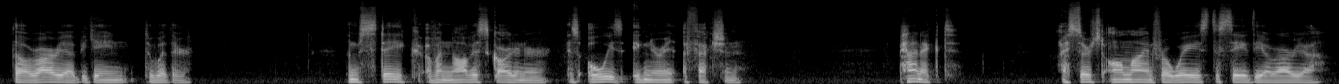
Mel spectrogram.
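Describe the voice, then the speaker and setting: Soft-spoken and gentle in tone, a man talks in a fairly low pitch at a fairly slow pace, with monotone, flat intonation and long, frequent pauses. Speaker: K-pop idol. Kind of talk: sleep story. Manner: soft, gentle.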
